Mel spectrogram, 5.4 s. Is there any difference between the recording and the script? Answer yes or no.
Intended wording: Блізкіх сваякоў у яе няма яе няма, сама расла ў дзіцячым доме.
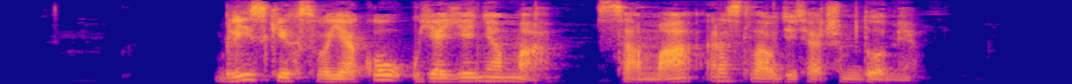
yes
